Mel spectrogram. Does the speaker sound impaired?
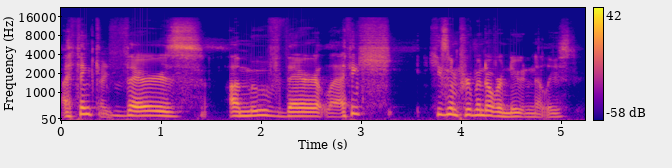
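Yes: stutter; genuine stutter, stutters more when hosting, long blocks, word and part-word repetitions; here repeated words, prolonged sounds.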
